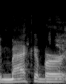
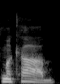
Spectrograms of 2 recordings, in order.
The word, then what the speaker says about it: macabre: And like somebody should be like, it's actually not pronounced that way. It's macabre.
